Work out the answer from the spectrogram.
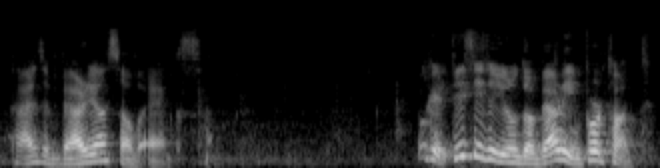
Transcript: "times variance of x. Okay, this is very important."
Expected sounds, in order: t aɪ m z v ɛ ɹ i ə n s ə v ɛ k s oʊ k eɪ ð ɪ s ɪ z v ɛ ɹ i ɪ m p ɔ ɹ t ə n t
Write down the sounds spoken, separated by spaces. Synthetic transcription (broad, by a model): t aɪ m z v ɛ ɹ i ə n s ə v ɛ k s oʊ k eɪ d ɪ s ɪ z v ɛ ɹ i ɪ m p ɔ ɹ t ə n t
